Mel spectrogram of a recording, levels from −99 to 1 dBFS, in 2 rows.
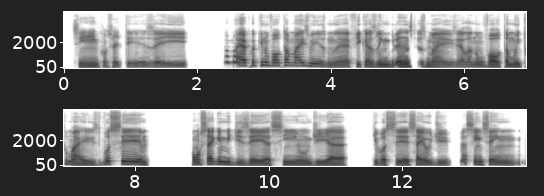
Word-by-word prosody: Sim, 95 Hz, -1 st, -2 dB
com 80 Hz, -, -11 dB
certeza. 105 Hz, +4 st, -6 dB
E 110 Hz, 0 st, -3 dB, 0.5 s
é 390 Hz, -, -4 dB
uma 390 Hz, 0 st, -2 dB
época 180 Hz, +2 st, +4 dB
que 200 Hz, -, -5 dB
não 200 Hz, -1 st, 0 dB
volta 185 Hz, +1 st, -1 dB
mais 180 Hz, -1 st, -2 dB
mesmo, 140 Hz, -8 st, -2 dB
né. 115 Hz, +1 st, -1 dB
Fica 120 Hz, +2 st, -1 dB
as 120 Hz, 0 st, -1 dB
lembranças, 120 Hz, +2 st, +2 dB
mas 120 Hz, -1 st, -1 dB
ela 120 Hz, +1 st, -3 dB
não 135 Hz, +2 st, -3 dB
volta 115 Hz, 0 st, +2 dB
muito 115 Hz, +3 st, -1 dB
mais. 95 Hz, -7 st, 0 dB
Você 155 Hz, -1 st, +3 dB, 0.7 s
consegue 150 Hz, +2 st, +3 dB
me 140 Hz, -2 st, +2 dB
dizer, 105 Hz, -4 st, +2 dB
assim, 100 Hz, +2 st, -1 dB
um 95 Hz, 0 st, -1 dB
dia 95 Hz, -2 st, +2 dB, 0.4 s
que 115 Hz, -, -4 dB
você 105 Hz, 0 st, +1 dB
saiu 115 Hz, +3 st, +2 dB
de, 105 Hz, -4 st, -5 dB, 0.2 s
assim, -, -, -1 dB
sem 115 Hz, -5 st, 0 dB
115 Hz, 150 wpm, -24 LUFS, 105-140 Hz, 0.7 s, época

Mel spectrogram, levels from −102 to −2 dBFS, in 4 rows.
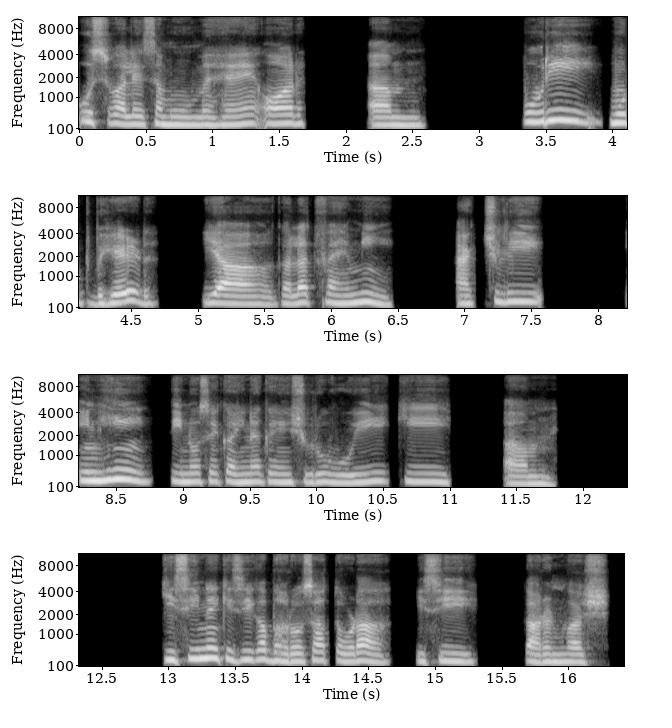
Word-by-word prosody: उस 240 Hz, -4 st, +2 dB
वाले 190 Hz, -2 st, +1 dB
समूह 180 Hz, -2 st, 0 dB
में 175 Hz, -, -1 dB
हैं 180 Hz, +4 st, -1 dB
और 205 Hz, 0 st, +2 dB, 0.5 s
अ, 175 Hz, 0 st, +3 dB, 1.0 s
पूरी 245 Hz, -1 st, +2 dB
मुठभेड़ 200 Hz, +1 st, +2 dB, 0.4 s
या 195 Hz, -2 st, +6 dB, 0.4 s
गलतफहमी 195 Hz, -1 st, 0 dB, 0.5 s
एक्चुअली 220 Hz, +4 st, -1 dB, 0.6 s
इन्हीं 220 Hz, 0 st, +5 dB, 0.2 s
तीनों 200 Hz, -1 st, 0 dB
से 205 Hz, +1 st, -3 dB
कहीं 195 Hz, -1 st, -2 dB
न 195 Hz, 0 st, -1 dB
कहीं 190 Hz, -1 st, -2 dB
शुरू 185 Hz, +1 st, -3 dB
हुई 185 Hz, +4 st, -2 dB
कि, 195 Hz, -3 st, -2 dB, 0.4 s
अम 160 Hz, -2 st, -2 dB, 1.2 s
किसी 220 Hz, +3 st, +3 dB
ने 260 Hz, +1 st, +6 dB
किसी 220 Hz, -2 st, -1 dB
का 230 Hz, -, +1 dB
भरोसा 185 Hz, +2 st, +2 dB
तोड़ा, 190 Hz, -1 st, +2 dB, 0.3 s
किसी 190 Hz, +2 st, -2 dB, 0.6 s
कारणवश 175 Hz, -2 st, +1 dB
195 Hz, 110 wpm, -23 LUFS, 180-215 Hz, 1.2 s, या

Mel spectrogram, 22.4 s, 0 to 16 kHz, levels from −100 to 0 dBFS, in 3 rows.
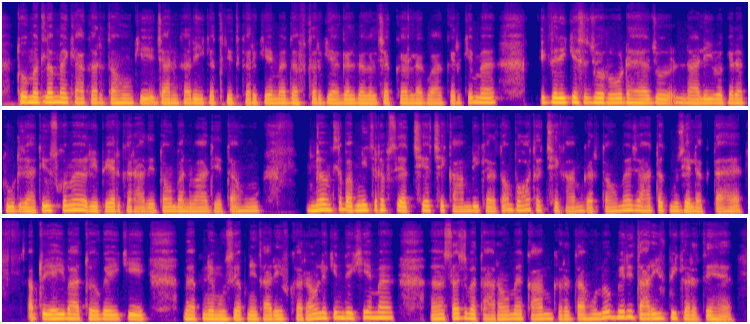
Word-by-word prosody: तो 165 Hz, -, +5 dB
मतलब 165 Hz, 0 st, +4 dB
मैं 160 Hz, -2 st, +3 dB
क्या 140 Hz, -2 st, -2 dB
करता 135 Hz, 0 st, -1 dB
हूँ 140 Hz, 0 st, +1 dB
कि 140 Hz, -, +2 dB
जानकारी 130 Hz, 0 st, +1 dB
एकत्रित 130 Hz, 0 st, -3 dB
करके 130 Hz, +1 st, 0 dB
मैं 130 Hz, 0 st, +1 dB
दफ़्तर 135 Hz, 0 st, -1 dB
के 135 Hz, +1 st, -2 dB
अगल-बगल 130 Hz, 0 st, +1 dB
चक्कर 130 Hz, +1 st, -2 dB
लगवा 125 Hz, 0 st, -2 dB
कर 130 Hz, +1 st, -2 dB
के 155 Hz, -, +1 dB
मैं 155 Hz, -1 st, +2 dB, 0.5 s
एक 155 Hz, -, -3 dB
तरीके 155 Hz, +1 st, +6 dB
से 150 Hz, -, -2 dB
जो 155 Hz, 0 st, +4 dB
रोड 145 Hz, 0 st, +1 dB
है 135 Hz, -1 st, +2 dB
जो 135 Hz, -1 st, 0 dB
नाली 135 Hz, 0 st, +1 dB
वग़ैरह 135 Hz, 0 st, 0 dB
टूट 135 Hz, 0 st, 0 dB
जाती 130 Hz, +2 st, 0 dB
है -, -, +5 dB
उसको 155 Hz, +1 st, -2 dB
मैं 170 Hz, 0 st, +4 dB
रिपेयर 135 Hz, -1 st, +1 dB
करा 120 Hz, -3 st, -3 dB
देता 125 Hz, +2 st, -3 dB
हूँ 135 Hz, -, 0 dB
बनवा 125 Hz, -1 st, -1 dB
देता 120 Hz, -2 st, -5 dB
हूँ। 135 Hz, +1 st, -3 dB, 0.5 s
मैं 160 Hz, +3 st, +5 dB
मतलब 175 Hz, 0 st, 0 dB
अपनी 160 Hz, +3 st, +4 dB
तरफ़ 160 Hz, 0 st, -2 dB
से 155 Hz, -, +1 dB
अच्छे-अच्छे 150 Hz, +3 st, -2 dB
काम 135 Hz, 0 st, -3 dB
भी 140 Hz, -, 0 dB
करता 130 Hz, -4 st, -4 dB
हूँ 175 Hz, -, -1 dB
बहुत 160 Hz, +2 st, -2 dB
अच्छे 150 Hz, -2 st, -3 dB
काम 125 Hz, 0 st, -6 dB
करता 120 Hz, +1 st, -6 dB
हूँ 130 Hz, +2 st, -2 dB
मैं 165 Hz, +1 st, +1 dB
जहाँ 145 Hz, -4 st, -2 dB
तक 145 Hz, 0 st, 0 dB
मुझे 135 Hz, 0 st, +1 dB
लगता 115 Hz, -2 st, -4 dB
है। 125 Hz, -, -2 dB, 0.3 s
अब -, -, -1 dB
तो 150 Hz, -, +5 dB
यही 145 Hz, +1 st, +5 dB
बात 145 Hz, -1 st, 0 dB
हो 130 Hz, -, +4 dB
गई 135 Hz, -1 st, +2 dB
कि 135 Hz, -2 st, +3 dB, 0.4 s
मैं 140 Hz, -, +4 dB
अपने 135 Hz, +1 st, +2 dB
मुँह 130 Hz, -1 st, +3 dB
से 140 Hz, -, +1 dB
अपनी 130 Hz, 0 st, +1 dB
तारीफ़ 130 Hz, 0 st, 0 dB
कर 130 Hz, -, 0 dB
रहा 135 Hz, -, 0 dB
हूँ। 160 Hz, -, +2 dB
लेकिन 170 Hz, +1 st, +1 dB
देखिए 170 Hz, +2 st, +1 dB
मैं 180 Hz, 0 st, +2 dB, 0.4 s
अ, 140 Hz, +1 st, +2 dB
सच 160 Hz, +3 st, +1 dB
बता 130 Hz, -4 st, -1 dB
रहा 135 Hz, +1 st, -1 dB
हूँ 135 Hz, -, 0 dB
मैं 140 Hz, 0 st, +1 dB
काम 135 Hz, +2 st, -1 dB
करता 135 Hz, -1 st, -2 dB
हूँ 140 Hz, +1 st, 0 dB
लोग 185 Hz, +2 st, +1 dB
मेरी 195 Hz, +1 st, +3 dB
तारीफ़ 150 Hz, +2 st, +2 dB
भी 165 Hz, -, +2 dB
करते 130 Hz, -3 st, -1 dB
हैं। 120 Hz, -2 st, -2 dB
135 Hz, 255 wpm, -22 LUFS, 130-150 Hz, 0.5 s, तरीके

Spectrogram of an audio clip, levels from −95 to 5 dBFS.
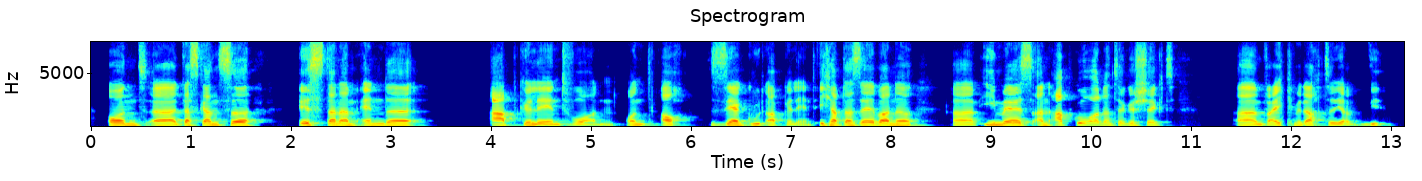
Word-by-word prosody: Und, 145 Hz, -2 st, +3 dB
äh, 130 Hz, -1 st, +3 dB
das 150 Hz, +2 st, +1 dB
Ganze 160 Hz, -2 st, +3 dB, 0.4 s
ist 170 Hz, +1 st, +1 dB
dann 165 Hz, -2 st, +3 dB
am 135 Hz, -1 st, +1 dB
Ende 145 Hz, -1 st, 0 dB, 0.6 s
abgelehnt 130 Hz, -3 st, +1 dB
worden 115 Hz, 0 st, -6 dB
und 125 Hz, -1 st, -4 dB
auch 130 Hz, 0 st, 0 dB, 0.2 s
sehr 135 Hz, +4 st, +4 dB
gut 140 Hz, +2 st, -5 dB
abgelehnt. -, -, -5 dB
Ich 155 Hz, -, -2 dB
hab -, -, +4 dB
da 145 Hz, -, +2 dB
selber 145 Hz, +2 st, +4 dB
'ne 135 Hz, -1 st, 0 dB, 0.3 s
äh, 120 Hz, -1 st, 0 dB
E-Mails 155 Hz, -4 st, +1 dB
an 135 Hz, 0 st, -2 dB
Abgeordnete 170 Hz, -4 st, -2 dB
geschickt, 145 Hz, 0 st, -6 dB, 0.6 s
ähm, 130 Hz, -1 st, +1 dB
weil 130 Hz, -1 st, +2 dB
ich 130 Hz, -, -17 dB
mir 130 Hz, -, -6 dB
dachte: 125 Hz, 0 st, -1 dB
„Ja, 125 Hz, -1 st, -2 dB
wie“ 135 Hz, +4 st, -9 dB
140 Hz, 145 wpm, -24 LUFS, 130-150 Hz, 0.6 s, sehr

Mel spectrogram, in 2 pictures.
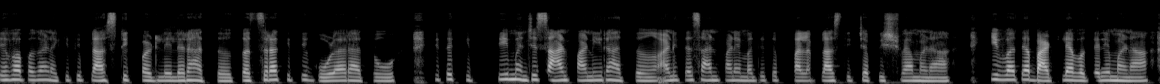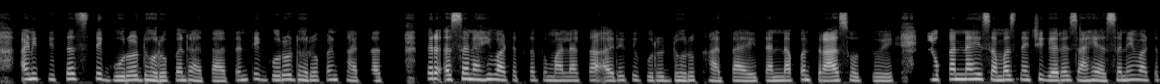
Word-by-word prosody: तेव्हा 210 Hz, +1 st, +2 dB
बघा 210 Hz, +1 st, -2 dB
ना, 190 Hz, -, -2 dB
किती 190 Hz, +1 st, -10 dB
प्लास्टिक 180 Hz, +2 st, +2 dB
पडलेलं 175 Hz, -1 st, -1 dB
राहतं, 170 Hz, -4 st, -1 dB
कचरा 210 Hz, +4 st, +3 dB
किती 210 Hz, +1 st, -10 dB
गोळा 170 Hz, +2 st, 0 dB
राहतो, 165 Hz, -2 st, -3 dB, 0.4 s
तिथं 215 Hz, +3 st, -4 dB
किती 230 Hz, +5 st, -5 dB
म्हणजे 220 Hz, -2 st, +2 dB
सांडपाणी 190 Hz, -1 st, +2 dB
राहतं 175 Hz, -3 st, -2 dB
आणि 185 Hz, +3 st, 0 dB
त्या 200 Hz, -, -3 dB
सांडपाण्यामध्ये 190 Hz, -2 st, -3 dB
ते 190 Hz, -, -9 dB, 0.2 s
प्ला 170 Hz, -1 st, 0 dB
प्लास्टिकच्या 175 Hz, 0 st, -1 dB
पिशव्या 175 Hz, 0 st, -1 dB
म्हणा 160 Hz, -2 st, 0 dB, 0.4 s
किंवा 215 Hz, -2 st, +3 dB
त्या 220 Hz, -1 st, +4 dB
बाटल्या 185 Hz, +3 st, +5 dB
वगैरे 180 Hz, +1 st, -1 dB
म्हणा 170 Hz, -2 st, +1 dB, 0.4 s
आणि 250 Hz, +2 st, +4 dB
तिथंच 245 Hz, +2 st, 0 dB
ते 255 Hz, -, +3 dB
गुरंढोरं 190 Hz, -1 st, +2 dB
पण 195 Hz, -1 st, 0 dB
राहतात 170 Hz, -3 st, -2 dB
आणि 205 Hz, +2 st, -3 dB
ते 250 Hz, -, -2 dB
गुरंढोरं 205 Hz, -2 st, 0 dB
पण 220 Hz, +1 st, -2 dB
खातात. 170 Hz, -1 st, -5 dB, 0.5 s
तर 265 Hz, -, +5 dB
असं 250 Hz, +4 st, +7 dB
नाही 225 Hz, -1 st, +4 dB
वाटत 205 Hz, -3 st, 0 dB
का 200 Hz, -, -6 dB
तुम्हाला 185 Hz, -1 st, -1 dB
की 195 Hz, +2 st, -6 dB
"अरे, 180 Hz, +3 st, -1 dB
ते 205 Hz, -, -6 dB
गुरंढोरं 180 Hz, 0 st, -3 dB
खात 165 Hz, -2 st, -5 dB
आहेत, 170 Hz, -1 st, 0 dB
त्यांना 180 Hz, +1 st, +1 dB
पण 220 Hz, -, 0 dB
त्रास 180 Hz, +2 st, +6 dB
होतोय, 170 Hz, -1 st, -4 dB, 0.4 s
लोकांना 240 Hz, +2 st, +4 dB
हे 245 Hz, 0 st, +5 dB
समजण्याची 215 Hz, +1 st, +1 dB
गरज 195 Hz, 0 st, +3 dB
आहे." 185 Hz, +3 st, +2 dB
असं 190 Hz, +2 st, +4 dB
नाही 215 Hz, +2 st, 0 dB
वाटत 200 Hz, -2 st, -3 dB
190 Hz, 165 wpm, -26 LUFS, 175-210 Hz, 0.5 s, असं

